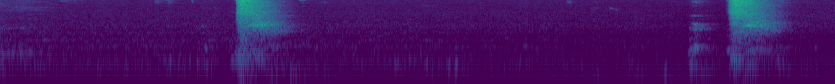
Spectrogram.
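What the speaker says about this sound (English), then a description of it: "He sneezes like a million times, one after the next." Two sharp sneezes a few seconds apart, each preceded by a quick intake of breath, against a quiet room background.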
